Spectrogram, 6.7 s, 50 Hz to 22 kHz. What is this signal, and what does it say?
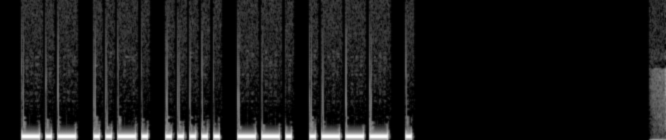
Morse code, heard as a keyed tone, about 21 wpm, 700 Hz. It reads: KF5GJE
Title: USA Call Signs - 6 Characters - Repeated 3x - 20wpm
